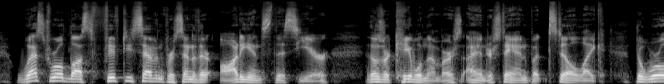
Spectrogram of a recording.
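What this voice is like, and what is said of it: Usual voice. Nothing is said of it.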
